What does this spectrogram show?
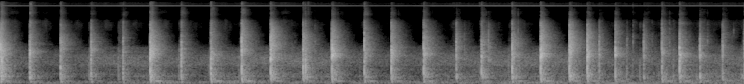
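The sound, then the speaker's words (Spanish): Flip-flop footsteps slap along at a quick, steady pace, coming from the dining room down a hallway toward a bedroom, each step a crisp, sharp smack, continuing evenly for several seconds with no voices. “luego se empieza a sentir pasos desde el comedor por ese pasillo que yo les eh, conté hace un rato, y como ruidos de chacletas.”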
